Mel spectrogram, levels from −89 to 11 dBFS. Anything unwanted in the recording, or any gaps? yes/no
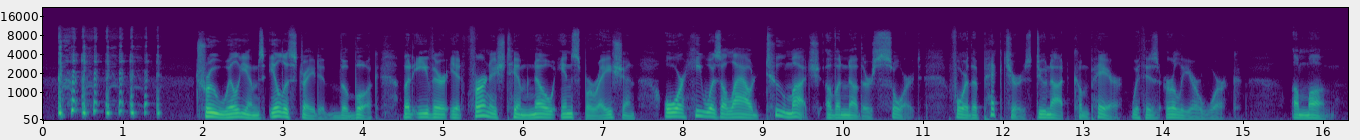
yes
